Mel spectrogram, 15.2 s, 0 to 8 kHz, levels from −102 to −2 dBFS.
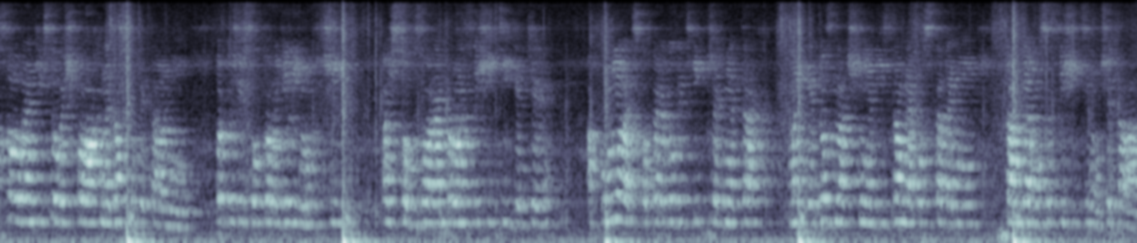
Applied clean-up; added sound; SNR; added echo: none; Door; 4 dB; reverberation time 0.7 s.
